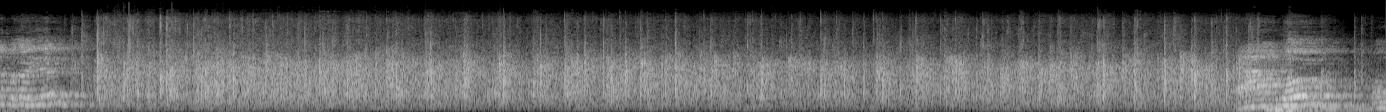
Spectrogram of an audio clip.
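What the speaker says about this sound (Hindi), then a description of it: "खास के जोरदार ताली बजाइए" Loud, dense applause from a large crowd at an election rally, sustained for about nine seconds before fading, with cheering rising at the end.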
